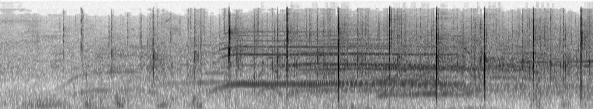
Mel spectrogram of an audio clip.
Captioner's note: cheering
